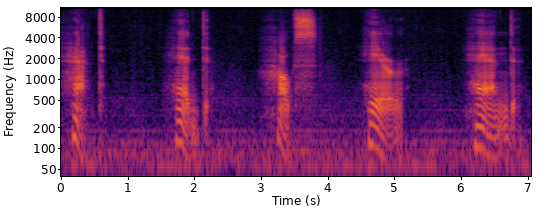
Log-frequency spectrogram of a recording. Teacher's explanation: Feel nothing more than a slight hesitation before the vowel. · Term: gentle H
